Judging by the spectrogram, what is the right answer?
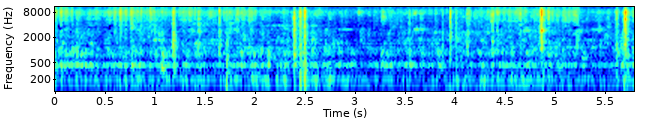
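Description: Wooden rolling pin rolling out paratha dough on a wooden board, faint and rustling, with three sharp knocks spread through it.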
